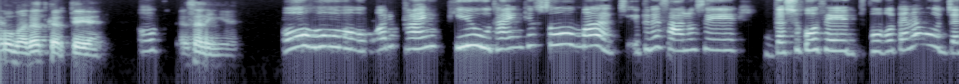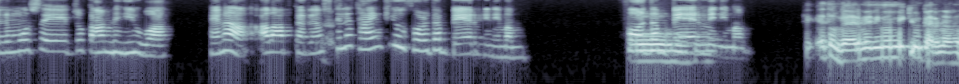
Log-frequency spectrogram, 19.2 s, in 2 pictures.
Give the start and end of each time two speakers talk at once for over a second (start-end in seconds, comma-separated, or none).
none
